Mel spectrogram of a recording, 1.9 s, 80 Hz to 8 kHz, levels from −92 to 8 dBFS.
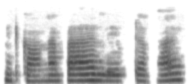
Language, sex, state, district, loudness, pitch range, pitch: Hindi, female, Bihar, Purnia, -25 LUFS, 205-215 Hz, 210 Hz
